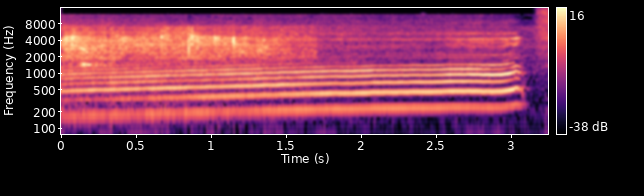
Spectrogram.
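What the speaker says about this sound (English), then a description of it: "You hear this revving like" A steady engine drone climbs gradually in pitch as it revs, loud and close with a strong harmonic whine, then cuts off abruptly near the end.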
